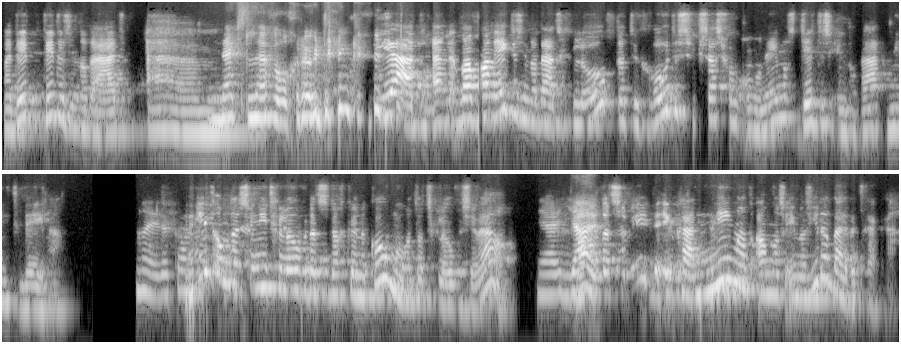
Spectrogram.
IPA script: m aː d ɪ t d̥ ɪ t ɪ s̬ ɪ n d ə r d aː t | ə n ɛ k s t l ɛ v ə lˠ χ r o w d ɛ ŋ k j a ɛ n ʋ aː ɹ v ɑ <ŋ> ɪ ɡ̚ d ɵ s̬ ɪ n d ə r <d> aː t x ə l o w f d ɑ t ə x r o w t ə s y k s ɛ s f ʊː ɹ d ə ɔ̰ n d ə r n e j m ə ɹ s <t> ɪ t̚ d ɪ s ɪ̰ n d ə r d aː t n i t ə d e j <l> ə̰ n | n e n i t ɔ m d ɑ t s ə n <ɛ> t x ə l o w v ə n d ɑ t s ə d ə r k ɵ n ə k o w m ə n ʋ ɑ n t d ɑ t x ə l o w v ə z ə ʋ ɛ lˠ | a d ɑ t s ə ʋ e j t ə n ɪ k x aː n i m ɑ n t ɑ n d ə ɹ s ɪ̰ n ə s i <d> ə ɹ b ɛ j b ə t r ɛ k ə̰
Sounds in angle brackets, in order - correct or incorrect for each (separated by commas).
incorrect, correct, incorrect, correct, incorrect, correct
